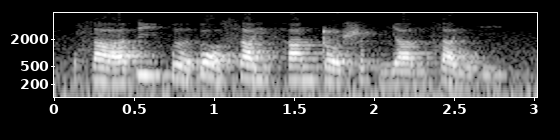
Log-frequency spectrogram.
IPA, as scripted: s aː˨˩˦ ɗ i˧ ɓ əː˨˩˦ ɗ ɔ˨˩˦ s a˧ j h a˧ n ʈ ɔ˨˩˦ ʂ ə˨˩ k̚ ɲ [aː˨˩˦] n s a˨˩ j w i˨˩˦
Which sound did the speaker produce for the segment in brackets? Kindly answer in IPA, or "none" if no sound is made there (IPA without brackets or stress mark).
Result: aː˨˩˦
